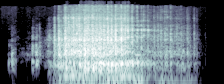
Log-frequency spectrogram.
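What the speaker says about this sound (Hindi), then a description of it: "इस मार्किंग के ऊपर ही मैं अब सिलाई लगा के यहाँ तक ले जाऊंगी।" A sewing machine stitches along a marked line on old saree fabric being made into an Anarkali kurti, a steady close whirring run of about a second and a half after a couple of short starts.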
